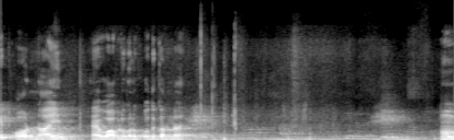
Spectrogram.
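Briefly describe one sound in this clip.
A man speaks clearly and steadily, as if teaching, close to the microphone.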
